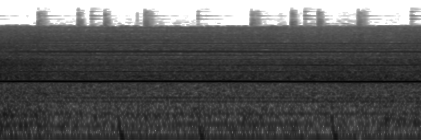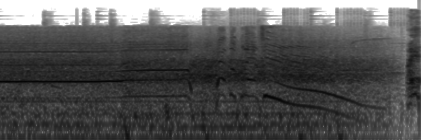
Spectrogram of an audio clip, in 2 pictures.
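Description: Football commentator's long drawn-out goal shout, held on one steady pitch for about eight seconds, then lifting and sliding down to its end, over loud stadium crowd noise.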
